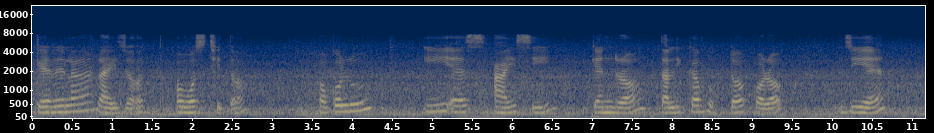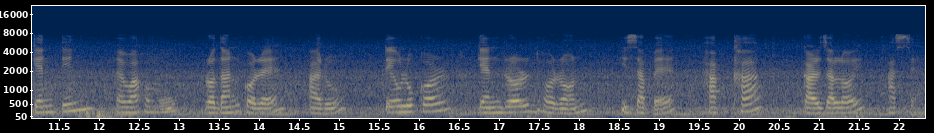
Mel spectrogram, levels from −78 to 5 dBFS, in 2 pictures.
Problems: constant background noise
